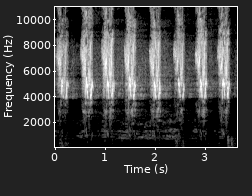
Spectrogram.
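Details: Sparrow, background noise removed, sounding eight sharp high cheeps at an even rhythm of just over two per second, with a couple of soft low thumps.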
